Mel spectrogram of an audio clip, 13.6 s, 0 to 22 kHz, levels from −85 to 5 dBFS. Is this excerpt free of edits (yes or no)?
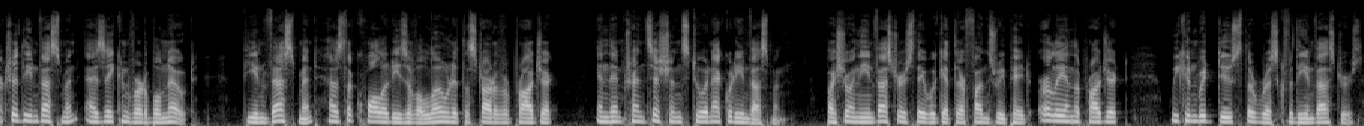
yes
